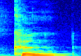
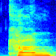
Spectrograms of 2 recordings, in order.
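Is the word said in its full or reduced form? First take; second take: reduced; full. First: The word is said in its reduced weak form. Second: The word is said in its full strong form.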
